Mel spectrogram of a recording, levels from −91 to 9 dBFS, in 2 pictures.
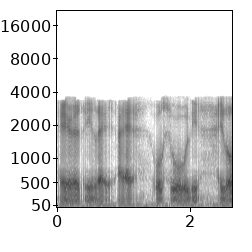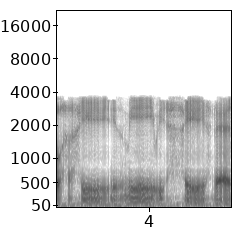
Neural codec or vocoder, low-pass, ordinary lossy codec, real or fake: autoencoder, 22.05 kHz, a latent of 192 numbers a frame, VITS, trained on many speakers; 3.6 kHz; MP3, 32 kbps; fake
